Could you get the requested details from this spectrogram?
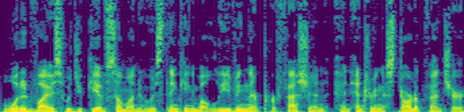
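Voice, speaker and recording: A man talks at a medium pitch with fairly even intonation in an unremarkable speaking voice. The recording is very clean, with a silent background. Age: 30s. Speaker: podcast host. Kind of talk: solo monologue. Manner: rambling with many fillers.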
